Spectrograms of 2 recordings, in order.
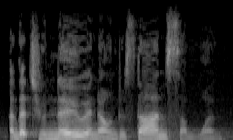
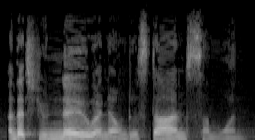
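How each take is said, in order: Both takes have the same delivery.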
